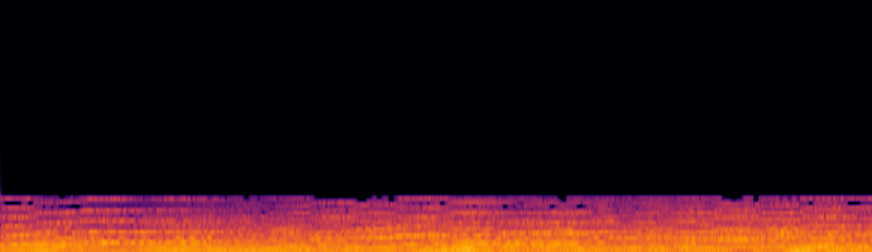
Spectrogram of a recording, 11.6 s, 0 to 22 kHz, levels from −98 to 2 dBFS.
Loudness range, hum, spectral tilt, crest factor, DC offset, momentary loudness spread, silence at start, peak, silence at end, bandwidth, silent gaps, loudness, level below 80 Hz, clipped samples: 2 LU; none; -9 dB/octave; 16 dB; under 0.1%; 4 LU; 0 s; -6 dBFS; 0 s; 5 kHz; none; -22 LUFS; -34 dBFS; under 0.1%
